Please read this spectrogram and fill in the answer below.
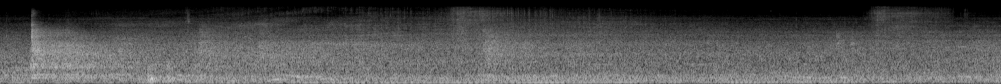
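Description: Building-site din: a steady low machine drone under a broad background noise, with a few sharp knocks and clanks, the clearest in the first two seconds.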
